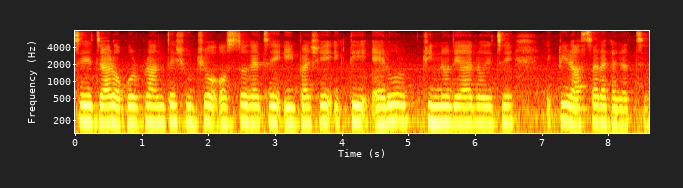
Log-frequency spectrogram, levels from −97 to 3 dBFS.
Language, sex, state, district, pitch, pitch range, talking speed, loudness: Bengali, female, Jharkhand, Jamtara, 180 Hz, 175-185 Hz, 125 wpm, -15 LUFS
